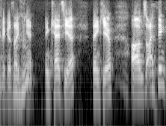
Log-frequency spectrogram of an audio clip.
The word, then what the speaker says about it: Nketiah: I'm not even going to try to pronounce his last name because I can't. Nketiah, thank you.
